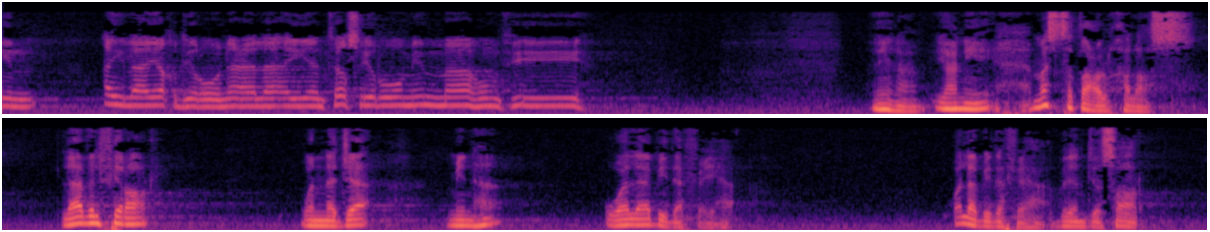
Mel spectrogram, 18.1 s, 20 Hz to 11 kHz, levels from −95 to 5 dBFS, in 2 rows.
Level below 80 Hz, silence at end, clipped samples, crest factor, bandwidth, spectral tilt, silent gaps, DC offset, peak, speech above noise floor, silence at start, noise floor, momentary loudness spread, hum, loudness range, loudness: -52 dBFS; 0.5 s; under 0.1%; 20 dB; 8.8 kHz; -5.5 dB/octave; none; 0.1%; -14 dBFS; 29 dB; 0 s; -61 dBFS; 15 LU; none; 8 LU; -33 LUFS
